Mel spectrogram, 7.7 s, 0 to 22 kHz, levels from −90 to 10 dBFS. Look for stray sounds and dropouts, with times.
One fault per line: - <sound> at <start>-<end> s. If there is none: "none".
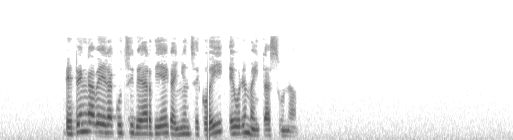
- dropout at 3.1-3.1 s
